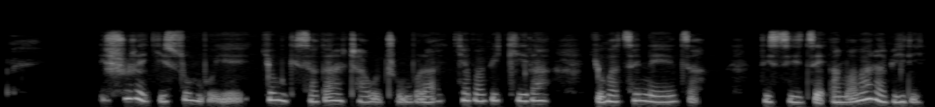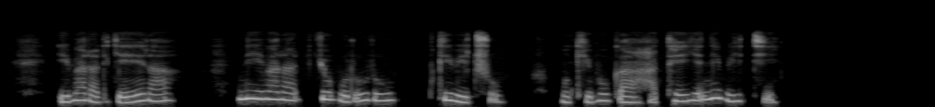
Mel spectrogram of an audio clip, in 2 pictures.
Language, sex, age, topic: Rundi, female, 25-35, education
